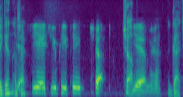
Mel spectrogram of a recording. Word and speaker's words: Chupp: I've commented a couple times, and you're like, I don't know how to pronounce it, and it doesn't have an accent over the P, so it's not Chupa.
